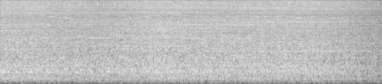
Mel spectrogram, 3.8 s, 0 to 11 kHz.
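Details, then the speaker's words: 1995 Oldsmobile 88 3.8L 3800 V6, warm idle after Dorman 615-180 upper intake manifold replacement for coolant leak: steady, even idle under a bright hiss, no ticks or knocks; normal idle. "other than that you can see Monte's aing again in no ticks no knocks good to"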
